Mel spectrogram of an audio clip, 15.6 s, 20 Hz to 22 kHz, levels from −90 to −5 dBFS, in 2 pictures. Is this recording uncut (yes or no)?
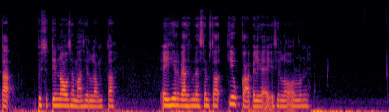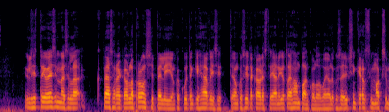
yes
